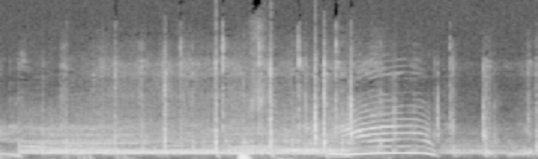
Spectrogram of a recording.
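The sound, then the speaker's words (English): A crowd in a played video clip claps and cheers loudly, with sharp scattered claps over a sustained high shout or whistle that swoops downward near the end; voices rise through the noise. “Why are they applauding?”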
